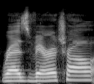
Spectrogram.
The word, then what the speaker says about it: Resveratrol: Resveratrol. I have it. You might be the first person who ever pronounced that correctly.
